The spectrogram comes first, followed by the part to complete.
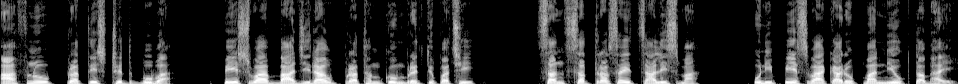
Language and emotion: Nepali, neutral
